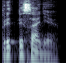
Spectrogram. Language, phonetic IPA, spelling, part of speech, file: Russian, [prʲɪtpʲɪˈsanʲɪje], предписание, noun, Ru-предписание.ogg
- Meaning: 1. regulation, injunction (law or administrative rule) 2. prescription (written order for the administration of a medicine)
